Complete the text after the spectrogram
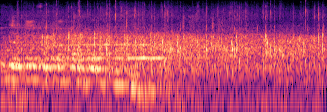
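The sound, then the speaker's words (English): An audience breaks into steady applause, a dense, even patter of many hands clapping at a constant level for several seconds, with faint tonal voices or music threading through underneath. “Can you clap for these two?”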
